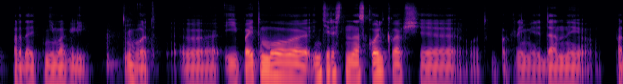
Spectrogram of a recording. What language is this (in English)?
Russian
